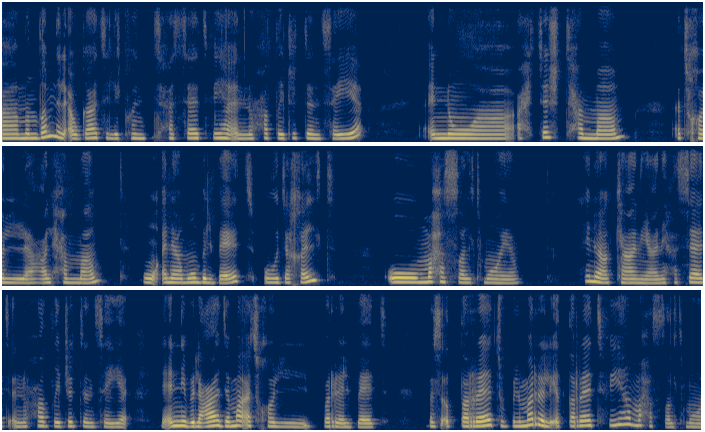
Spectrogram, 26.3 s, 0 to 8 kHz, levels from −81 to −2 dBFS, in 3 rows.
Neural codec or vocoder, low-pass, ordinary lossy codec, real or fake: none; none; none; real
